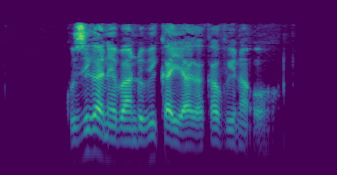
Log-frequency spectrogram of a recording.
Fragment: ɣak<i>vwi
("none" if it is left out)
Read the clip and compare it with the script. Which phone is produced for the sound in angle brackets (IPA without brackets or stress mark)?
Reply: a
